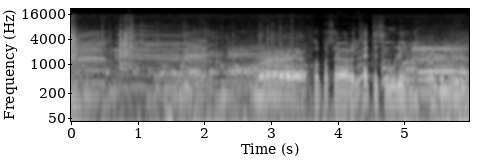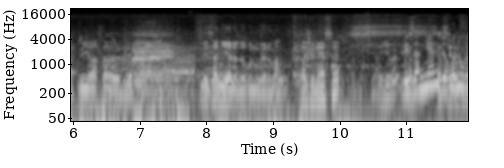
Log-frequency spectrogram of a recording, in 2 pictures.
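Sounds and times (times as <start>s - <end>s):
flock of sheep bleating: 0.0s - 3.6s, 4.9s - 7.9s, 9.2s - 9.9s
speech: 2.8s - 11.9s.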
